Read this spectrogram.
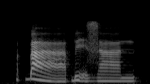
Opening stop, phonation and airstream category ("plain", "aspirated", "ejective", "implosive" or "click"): implosive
